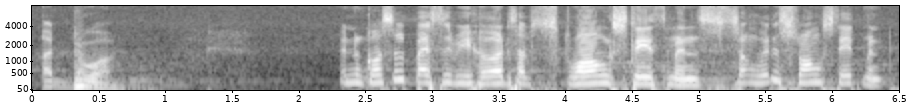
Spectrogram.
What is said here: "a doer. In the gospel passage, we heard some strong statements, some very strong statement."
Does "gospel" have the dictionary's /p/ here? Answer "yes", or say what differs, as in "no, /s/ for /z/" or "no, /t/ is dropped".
no, /p/ is dropped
